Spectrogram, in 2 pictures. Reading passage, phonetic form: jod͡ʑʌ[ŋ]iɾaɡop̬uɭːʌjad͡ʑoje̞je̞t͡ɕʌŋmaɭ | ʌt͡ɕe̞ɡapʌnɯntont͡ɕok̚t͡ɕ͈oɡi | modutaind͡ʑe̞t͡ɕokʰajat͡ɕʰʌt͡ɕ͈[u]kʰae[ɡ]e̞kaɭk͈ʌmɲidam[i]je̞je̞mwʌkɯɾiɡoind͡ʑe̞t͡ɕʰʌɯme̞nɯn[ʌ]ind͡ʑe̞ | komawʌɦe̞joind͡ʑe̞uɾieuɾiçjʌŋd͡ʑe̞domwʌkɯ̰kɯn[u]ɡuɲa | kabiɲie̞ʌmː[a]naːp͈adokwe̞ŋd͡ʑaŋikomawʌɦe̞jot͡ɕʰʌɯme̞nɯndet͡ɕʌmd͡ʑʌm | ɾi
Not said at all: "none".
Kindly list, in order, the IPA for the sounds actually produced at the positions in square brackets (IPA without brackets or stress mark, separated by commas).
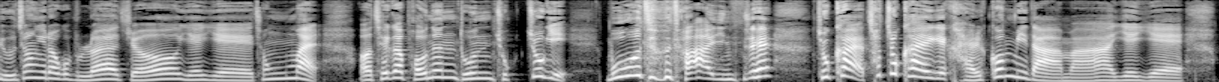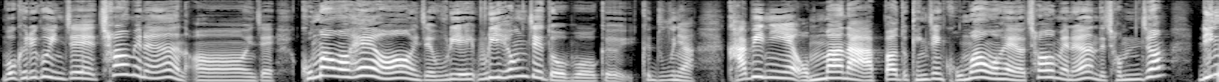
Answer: ŋ, o, ɡ, a, ʌ, u, a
